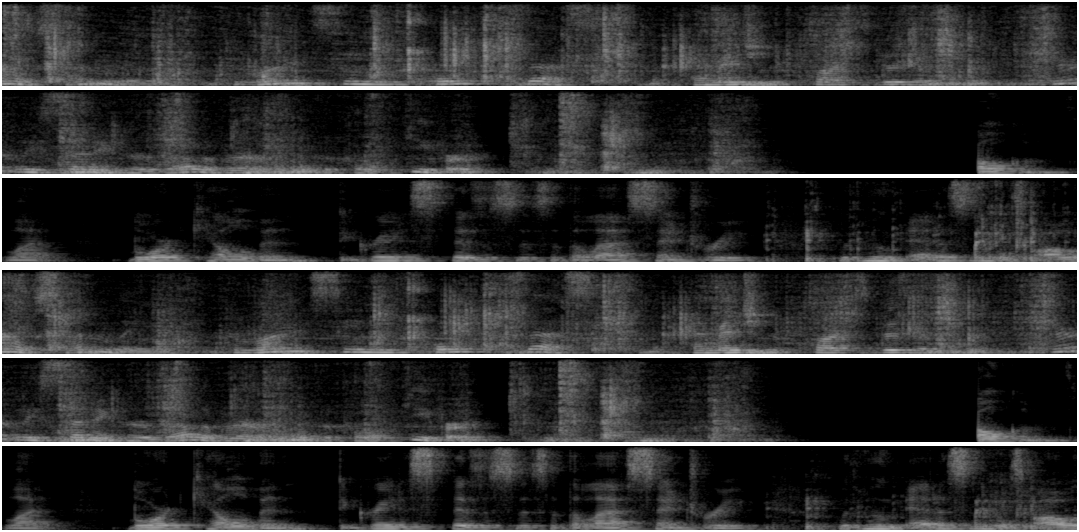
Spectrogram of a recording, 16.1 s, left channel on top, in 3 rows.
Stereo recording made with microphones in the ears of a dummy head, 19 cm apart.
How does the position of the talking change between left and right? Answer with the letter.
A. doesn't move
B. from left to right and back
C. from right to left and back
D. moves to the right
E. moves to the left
A.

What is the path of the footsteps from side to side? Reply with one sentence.
You can hear the footsteps move from left to right.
